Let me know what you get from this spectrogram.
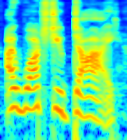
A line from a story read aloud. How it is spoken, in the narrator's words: I cried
